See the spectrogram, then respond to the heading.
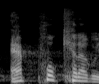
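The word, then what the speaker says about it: ἐποχή: 이 히라버를 영어 음역으로 읽으면 에포케라고 읽습니다. 에포케. 그래서 이 히라버로 그리스 말로 에페케인이라고 하는 동사가 있어요.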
